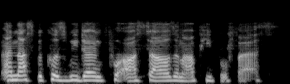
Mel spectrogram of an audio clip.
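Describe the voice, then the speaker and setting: A woman's voice: lowish voice, fairly even intonation, moderate pace, fairly bright tone, muffled recording. A young woman chatting casually on a livestream from a car, reading viewer comments aloud. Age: young adult. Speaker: vlogger. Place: inside a car on a road trip.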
